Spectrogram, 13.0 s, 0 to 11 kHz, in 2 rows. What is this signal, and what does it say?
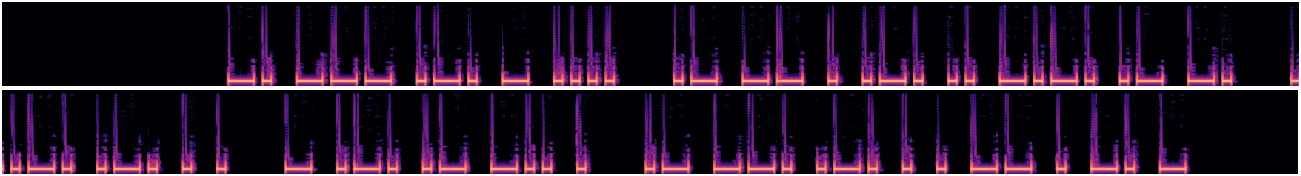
Morse code, heard as a keyed tone, about 28 wpm, 700 Hz. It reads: NORTH AMERICAN FREE TRADE AGREEMENT
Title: Sets of 5 Words Encore 28wpm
